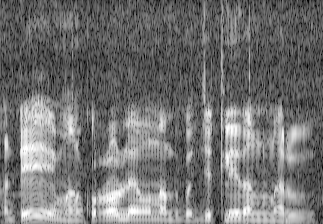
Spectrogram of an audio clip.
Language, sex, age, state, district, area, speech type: Telugu, male, 18-30, Andhra Pradesh, Bapatla, rural, spontaneous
